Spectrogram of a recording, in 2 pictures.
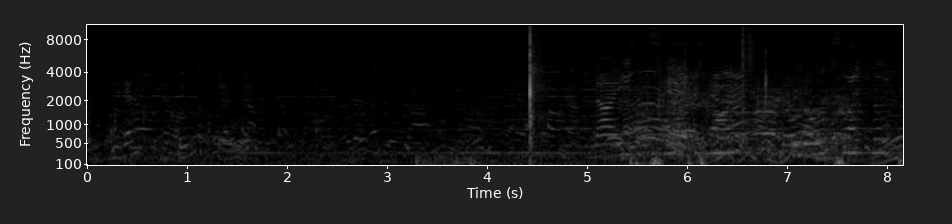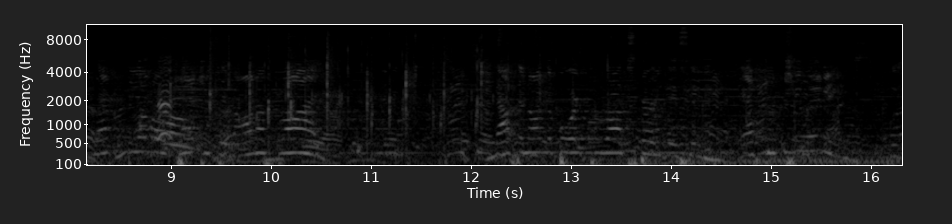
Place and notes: neoscenes: behind the backstop
behind the baseball backstop, in the bleachers, classic baseball, no gloves, hand-turned bats, and a casual atmosphere...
